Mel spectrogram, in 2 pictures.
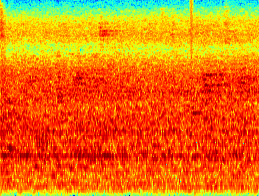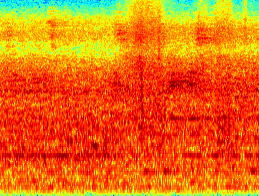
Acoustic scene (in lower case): subway train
